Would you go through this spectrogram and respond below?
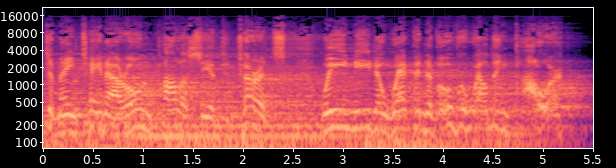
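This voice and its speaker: An actor playing a wounded, shifty older arms company executive in a video game, weary, halting and self-justifying. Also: male voice, fairly high pitch, fairly even intonation, lightly acted. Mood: earnest, self-justifying. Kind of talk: dramatic video game voice acting. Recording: echoey hall reverb over game music.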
